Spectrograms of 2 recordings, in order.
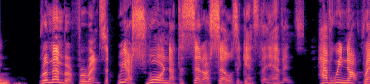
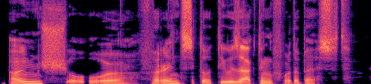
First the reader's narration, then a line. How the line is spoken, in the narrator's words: he said in his gloomy voice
